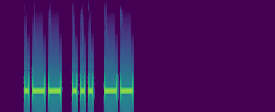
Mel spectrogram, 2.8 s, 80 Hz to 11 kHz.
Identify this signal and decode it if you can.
Morse code, heard as a keyed tone, about 30 wpm, 700 Hz. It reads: WSM
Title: USA Call Sign Postfixes - 3 Letters 30wpm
